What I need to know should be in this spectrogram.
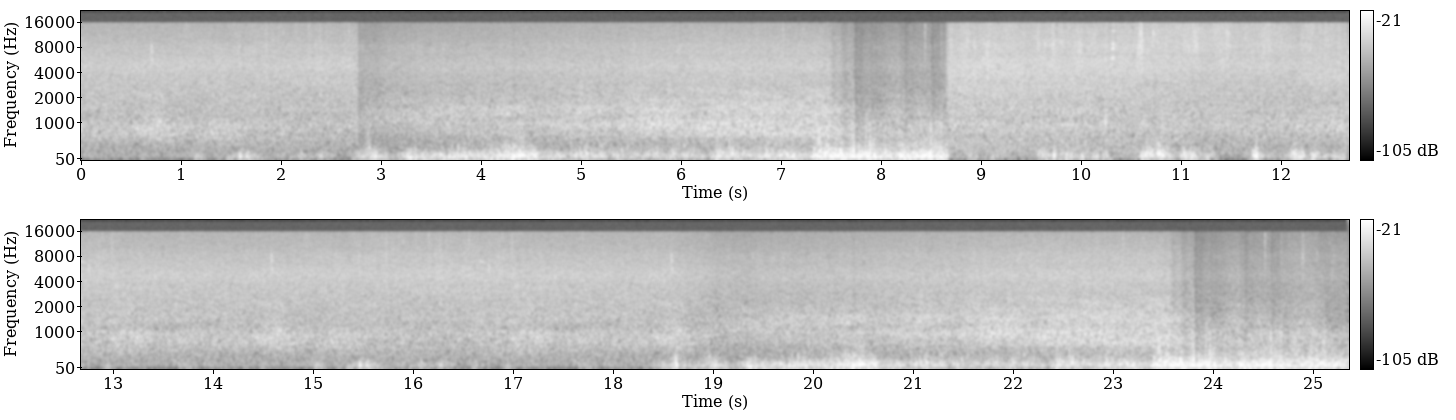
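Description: Wind buffets the microphone outdoors in gusts.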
